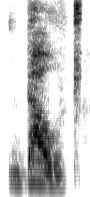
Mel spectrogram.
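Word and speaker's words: doubt: ট হয় এবং এইখানে বি অনুচ্চারিত থাকে। ডাউট ডাউট অর্থ সন্দেহ।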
